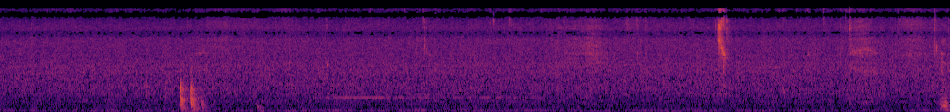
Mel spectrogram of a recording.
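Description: Quiet background between sips of beer, broken about three seconds in by a brief cluster of soft low knocks, and near eleven seconds by one short high click.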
